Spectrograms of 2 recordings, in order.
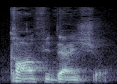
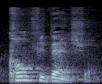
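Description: First: It has an American accent with an open first vowel. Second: It has a British accent with a rounded first vowel. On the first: "アメリカ人と、コンフィデンシャル、コンフィデンシャルっていう感じになります" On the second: "イギリス人だと、コンフィデンシャル、コンフィデンシャルみたいな音になる"

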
